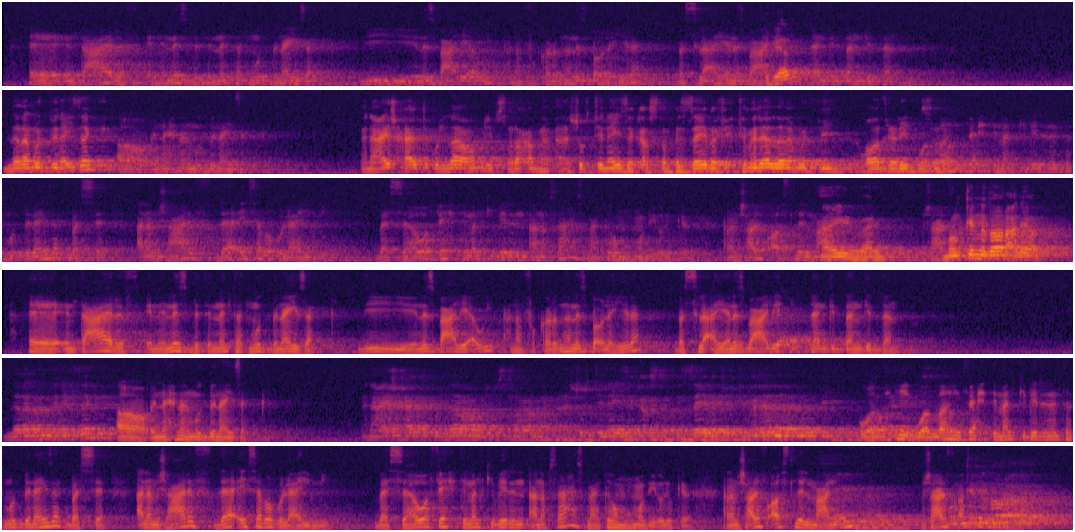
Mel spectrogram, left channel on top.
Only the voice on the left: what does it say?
بجد
اللي أنا أموت بنيزك
أنا عايش حياتي كلها عمري بصراحة ما شفت نيزك أصلا فإزاي يبقى في احتمالية اللي أنا أموت فيه
حوار غريب
بصراحة
أيوه أيوه
ممكن
ندور
عليها أكتر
